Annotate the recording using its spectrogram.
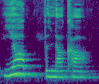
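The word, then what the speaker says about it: яблоко: یا هم در صورتی که دارای تکیه باشه صدای یا خودش رو میده یا اما اگر بدون تکیه باشه صدای ای نرم میده مثال می‌زنیم توی کلمه یا بلاکا یا اینجا چون دارای تکیه هست صدای خودش رو میده یا اما او اینجا که تکیه نداره صدای آ میده اینجا هم که تکیه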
